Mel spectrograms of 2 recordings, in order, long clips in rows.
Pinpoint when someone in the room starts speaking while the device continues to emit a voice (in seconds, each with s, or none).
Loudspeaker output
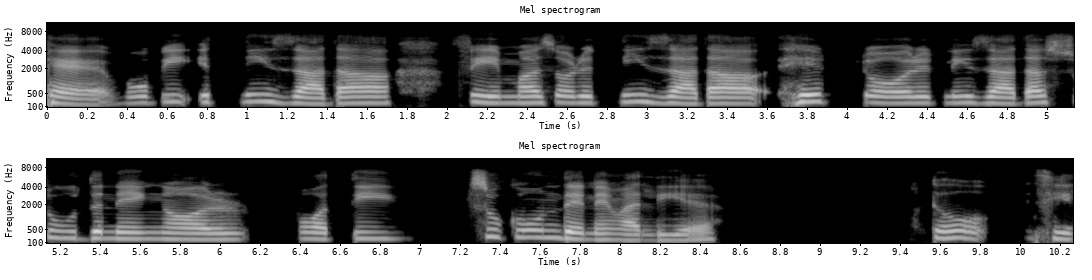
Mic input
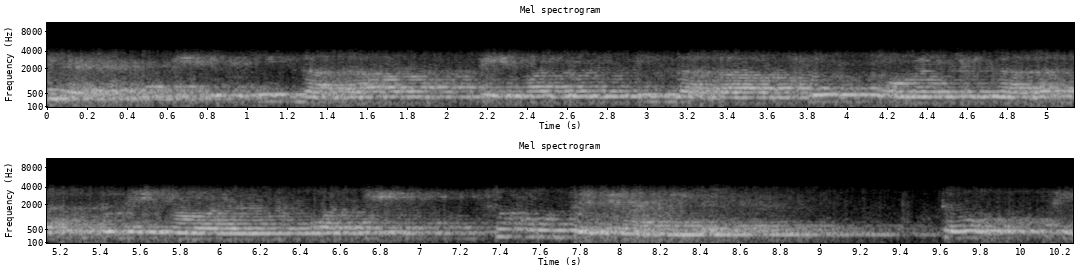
none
